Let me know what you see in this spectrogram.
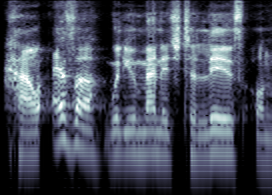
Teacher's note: we don't stress the first syllable, as I said at the beginning. We stress the second syllable.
